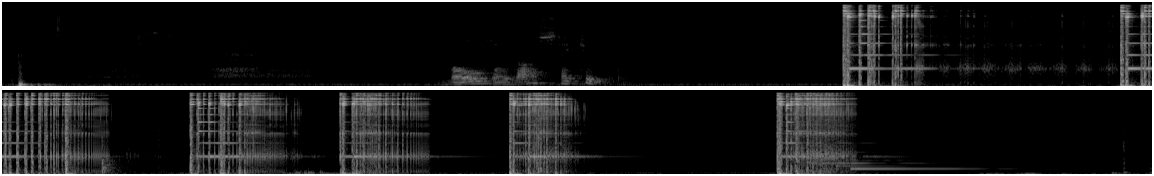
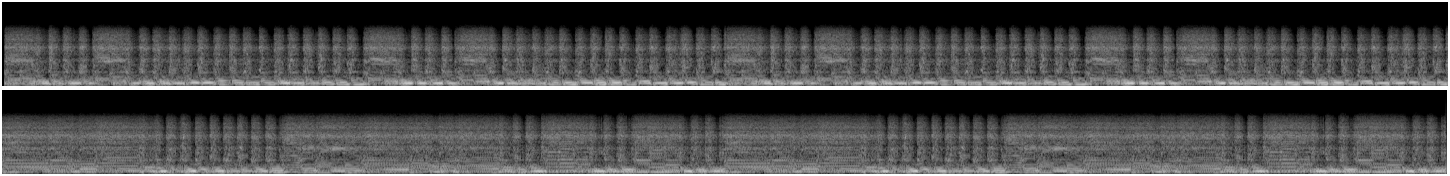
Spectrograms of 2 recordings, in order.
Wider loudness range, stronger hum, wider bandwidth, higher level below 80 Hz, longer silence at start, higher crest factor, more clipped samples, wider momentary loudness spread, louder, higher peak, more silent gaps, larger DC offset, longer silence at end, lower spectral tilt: first, 4 LU vs 1 LU; neither; first, 19.5 kHz vs 7.4 kHz; second, -48 dBFS vs -42 dBFS; first, 0.15 s vs 0 s; first, 22 dB vs 12 dB; neither; first, 14 LU vs 3 LU; first, -18 LUFS vs -24 LUFS; first, -4 dBFS vs -12 dBFS; neither; neither; first, 2.9 s vs 0 s; second, 0.5 dB/octave vs -6 dB/octave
